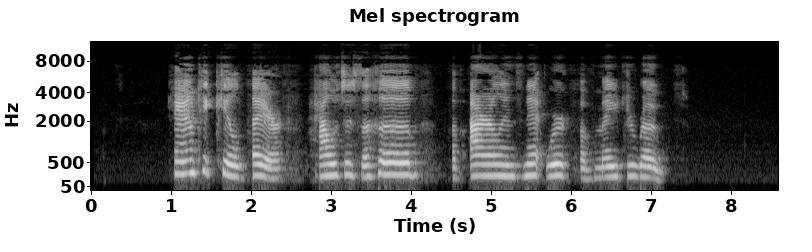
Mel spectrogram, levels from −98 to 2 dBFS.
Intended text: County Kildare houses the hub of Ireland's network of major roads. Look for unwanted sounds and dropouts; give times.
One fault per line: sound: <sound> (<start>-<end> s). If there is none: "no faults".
no faults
